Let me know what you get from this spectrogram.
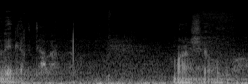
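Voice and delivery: whispered in awe; awed whisper. Real, not acted. Preacher whispering in awe of the Prophet's calm. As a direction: breathe it out reverently.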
